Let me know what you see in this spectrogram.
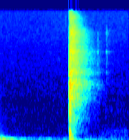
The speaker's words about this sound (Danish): kan du lige lave bare et klap ud i rummet, så man kan høre rumklangen?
